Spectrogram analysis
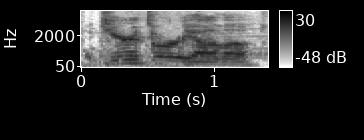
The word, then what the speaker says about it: Akira Toriyama: Akira Toriyama. Akira. Yeah. What is it? Akira Toriyama. Akira Toriyama. Yes. Akira Toriyama, also known for Dragon Ball and Dragon Ball Z.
